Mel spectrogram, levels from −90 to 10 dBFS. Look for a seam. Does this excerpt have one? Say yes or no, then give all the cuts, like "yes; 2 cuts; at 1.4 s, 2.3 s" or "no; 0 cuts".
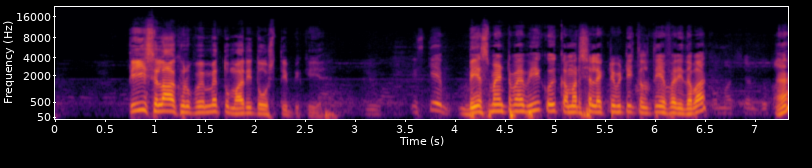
no; 0 cuts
